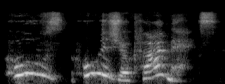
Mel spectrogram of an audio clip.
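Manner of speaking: a tiny mouse piping into an ear; high mouse asking a question. A narrator's reading. Mouse whispers into ringmaster's ear.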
